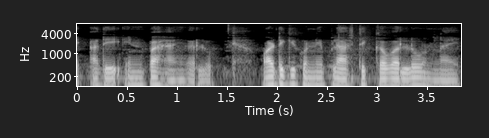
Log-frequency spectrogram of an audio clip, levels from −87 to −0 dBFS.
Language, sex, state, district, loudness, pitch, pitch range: Telugu, male, Telangana, Mahabubabad, -22 LUFS, 90 Hz, 85-95 Hz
